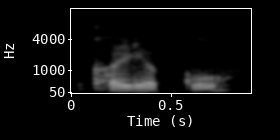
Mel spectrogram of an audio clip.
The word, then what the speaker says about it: 걸렸고: 시간이 걸렸고 방과 후에 남의 일에 관심 So like before, this 걸렸고. So you just need to make sure you're pronouncing both the vowels, and like giving it enough length. not vowel, sorry, consonants. So just make sure you're giving it enough length and giving it enough, like just pronouncing both, like 걸렸고.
